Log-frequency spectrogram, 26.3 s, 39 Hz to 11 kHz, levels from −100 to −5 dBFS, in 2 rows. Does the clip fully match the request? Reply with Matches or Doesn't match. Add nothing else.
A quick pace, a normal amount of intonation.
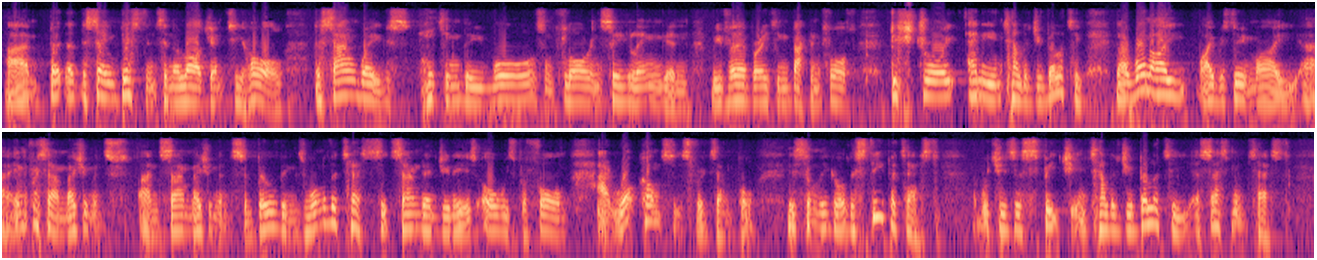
Doesn't match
